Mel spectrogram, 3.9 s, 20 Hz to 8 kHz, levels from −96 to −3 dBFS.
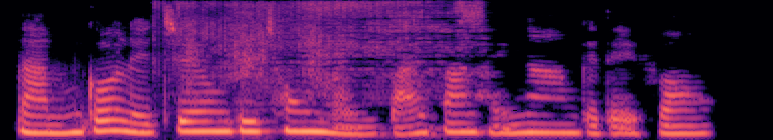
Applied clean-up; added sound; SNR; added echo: classical method Wiener filter.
